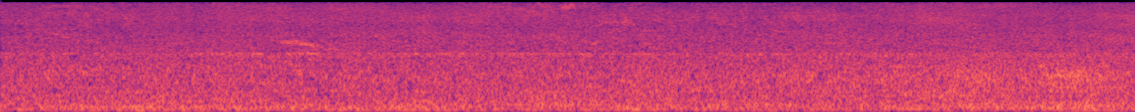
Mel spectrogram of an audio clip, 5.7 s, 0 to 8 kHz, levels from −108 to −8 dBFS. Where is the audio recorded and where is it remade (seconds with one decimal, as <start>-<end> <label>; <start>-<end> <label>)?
0.0-0.7 recorded; 0.7-2.5 remade; 2.5-4.5 recorded; 4.5-5.7 remade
